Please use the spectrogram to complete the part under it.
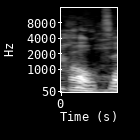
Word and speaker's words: Hoult: Holt? I believe Holt is how you say it.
